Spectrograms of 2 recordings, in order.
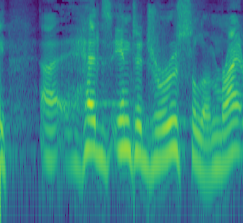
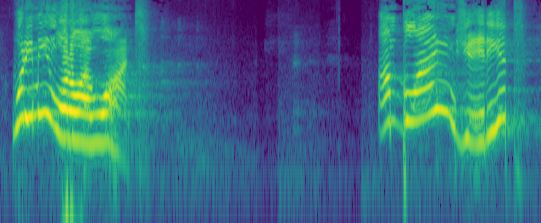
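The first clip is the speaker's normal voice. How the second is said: loud, higher exasperated retort; sarcastic outburst; 8 semitones higher, 11 dB louder than usual. Retold or imitated. Preacher's imagined retort to Jesus, loud mock exasperation. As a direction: snap back with mock outrage. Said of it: "I can be a little snarky".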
